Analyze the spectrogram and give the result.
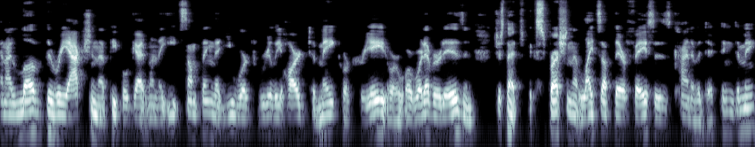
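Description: A man with a fairly low pitch, a bright, sharp tone, monotone, flat intonation and a fairly quick pace, in a New York accent. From New York, Long Island. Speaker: pastry chef. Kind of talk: interview. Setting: front porch.

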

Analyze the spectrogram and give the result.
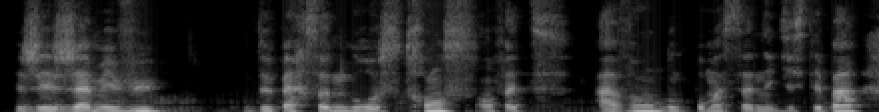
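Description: Speaking very slowly, a man uses a fairly high, somewhat breathy voice with fairly even intonation. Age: 30s. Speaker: podcast guest, transmasculine person. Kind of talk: casual chat.

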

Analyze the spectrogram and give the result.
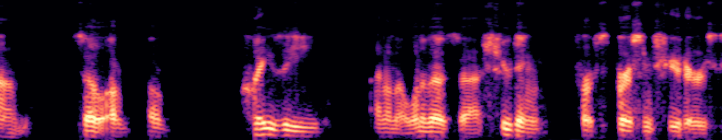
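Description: There are long, frequent pauses from this man. Otherwise he keeps a moderate pace. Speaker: freelance technology writer. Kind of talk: casual chat.

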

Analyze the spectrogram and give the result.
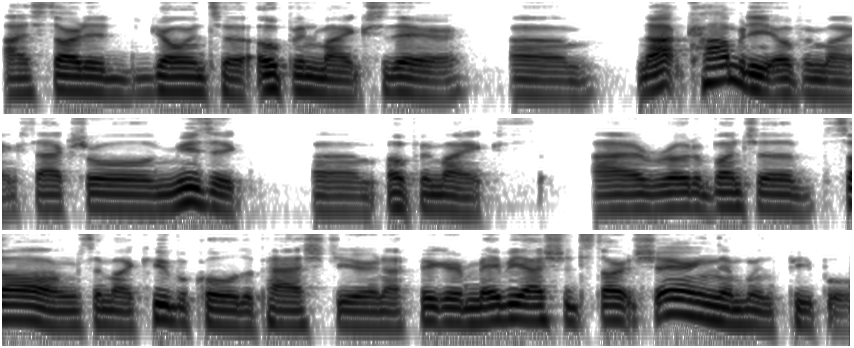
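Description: Speaking with an American accent, a man has a normal speaking voice and a fairly low pitch with ordinary pitch variation. He talks at a moderate pace against a quiet background. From North Carolina (Fayetteville). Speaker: podcast host. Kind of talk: casual chat.

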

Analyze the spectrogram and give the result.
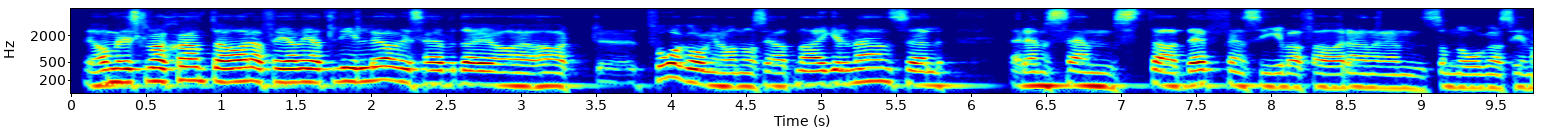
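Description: An unremarkable speaking voice from a man, fairly high in pitch, at a moderate pace with fairly even intonation. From Sweden, Västerås. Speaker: podcast host. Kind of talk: casual chat.

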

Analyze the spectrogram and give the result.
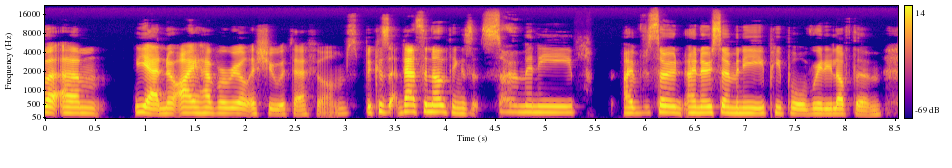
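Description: The speaker has an English accent and fairly even intonation at a moderate pace. The sound is dry and close, with no echo. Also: woman. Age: 30s. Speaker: filmmaker. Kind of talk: casual chat. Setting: remote call.

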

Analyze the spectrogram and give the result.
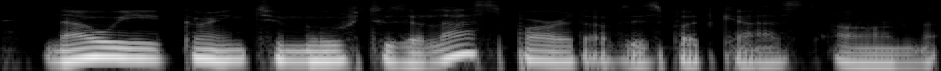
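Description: Dark and mellow in tone, a man speaks with a French accent and ordinary pitch variation. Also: dry, close sound with no echo. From France. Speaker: psychoanalyst, podcast co-host. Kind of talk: panel discussion. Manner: halting.

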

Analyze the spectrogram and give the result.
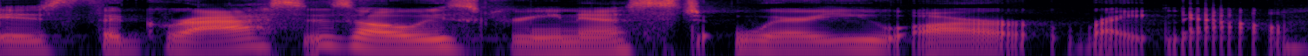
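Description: An animated, enthusiastic voice with a bright, sharp tone moves at a moderate pace. The recording is very clean, with a silent background. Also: woman. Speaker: podcast host. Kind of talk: casual interview chat. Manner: stutters when excited.

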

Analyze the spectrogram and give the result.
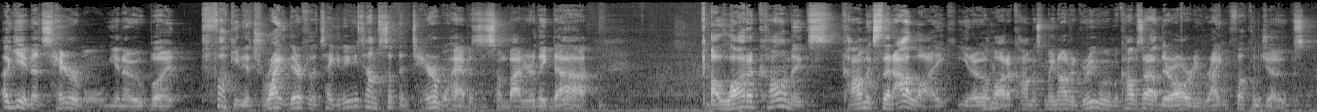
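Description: A man talks very fast in a fairly high pitch with lively intonation. Noticeable background noise is present. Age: 30s. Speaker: stand-up comedian. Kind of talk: casual chat. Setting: outdoor porch, live-streamed.

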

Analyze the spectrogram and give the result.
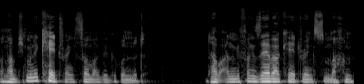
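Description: A man with a medium pitch and a dark, mellow tone, somewhat breathy. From Berlin, Germany. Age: 30s. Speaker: barista. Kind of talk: casual chat. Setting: hotel.

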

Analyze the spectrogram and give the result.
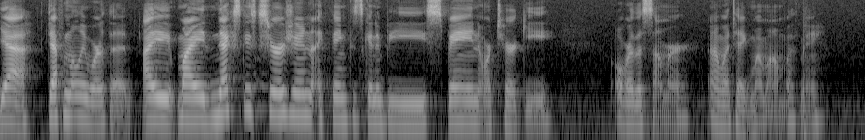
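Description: A woman with a Canadian accent and an ordinary speaking voice talks at a medium pitch and moderate pace with ordinary pitch variation. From Ottawa, Canada. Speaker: traveler. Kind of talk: casual chat.

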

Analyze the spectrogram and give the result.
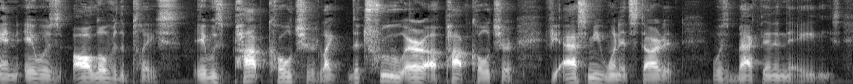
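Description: With a plain, everyday voice, a man of fairly low pitch talks at a moderate pace with ordinary pitch variation on a very clean recording with a silent background. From US South. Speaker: DJ. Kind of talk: casual interview chat. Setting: studio with camera.

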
